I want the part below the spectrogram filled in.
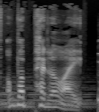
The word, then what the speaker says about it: lepidolite: And I was so off with the pronunciation of this. It's lepidolite.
